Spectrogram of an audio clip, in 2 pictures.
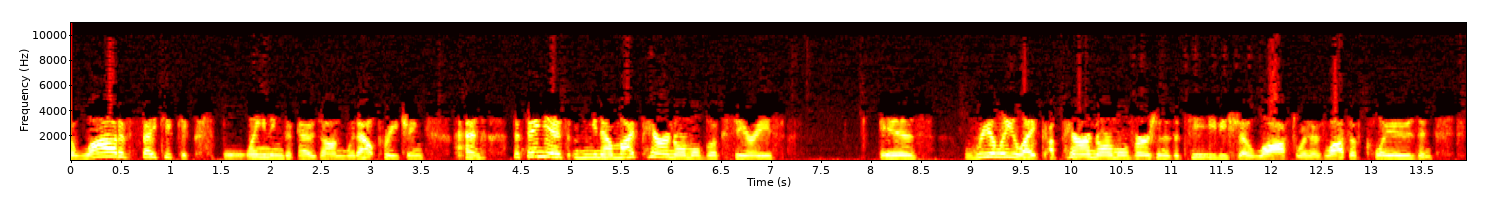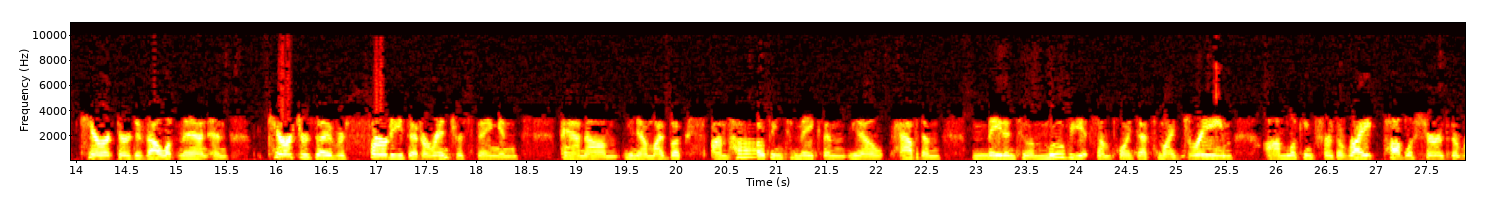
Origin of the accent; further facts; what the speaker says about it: Ormond Beach, Florida, United States; That's my hometown, Ormond.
